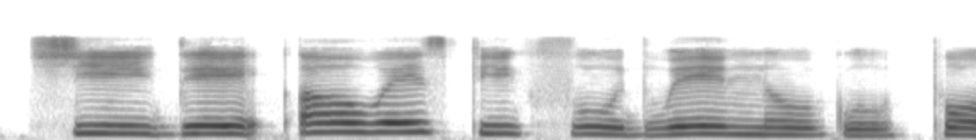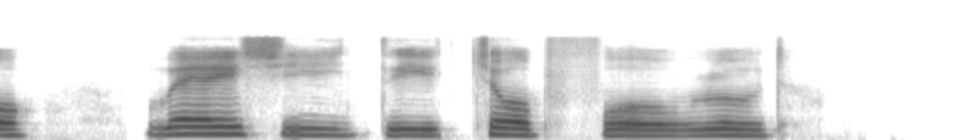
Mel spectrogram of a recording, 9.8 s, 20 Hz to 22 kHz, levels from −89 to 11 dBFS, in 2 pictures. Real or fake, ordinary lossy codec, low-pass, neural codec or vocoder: fake; MP3, 64 kbps; 7.2 kHz; codec, 16 kHz, 1 kbps, FunCodec, trained on Chinese and English, 50 frames a second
